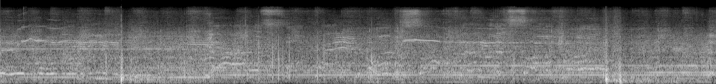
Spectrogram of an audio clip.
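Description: Music playing with aerial firework shells bursting over it: two sharp bangs, one about a second in and one near the end.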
